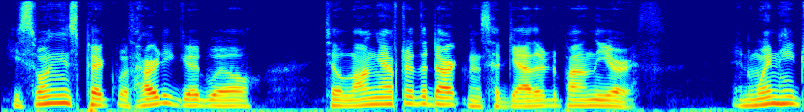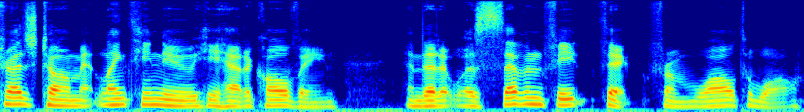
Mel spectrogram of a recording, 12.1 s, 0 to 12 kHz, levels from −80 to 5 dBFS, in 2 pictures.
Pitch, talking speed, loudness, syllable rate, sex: 130 Hz, 215 wpm, -18 LUFS, 4.9 syllables/s, male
